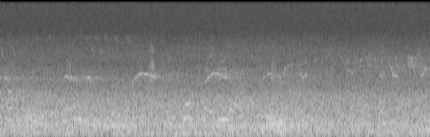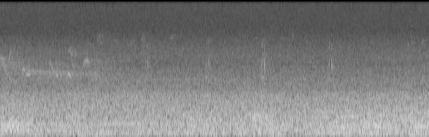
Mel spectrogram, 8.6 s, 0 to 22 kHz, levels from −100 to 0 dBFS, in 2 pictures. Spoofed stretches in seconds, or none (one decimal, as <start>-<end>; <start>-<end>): none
